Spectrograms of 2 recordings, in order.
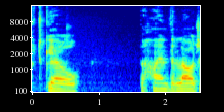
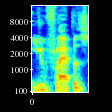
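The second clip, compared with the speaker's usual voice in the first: put-on loud young cabbie voice. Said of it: "He laughed".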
